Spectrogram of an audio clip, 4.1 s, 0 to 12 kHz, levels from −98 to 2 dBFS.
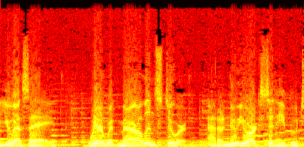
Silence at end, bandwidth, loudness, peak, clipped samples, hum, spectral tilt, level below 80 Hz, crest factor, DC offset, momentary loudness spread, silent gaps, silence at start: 0 s; 11.5 kHz; -9 LUFS; 0 dBFS; 2%; none; -6.5 dB/octave; -36 dBFS; 8 dB; 0.9%; 10 LU; none; 0 s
